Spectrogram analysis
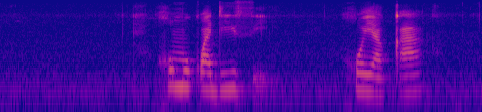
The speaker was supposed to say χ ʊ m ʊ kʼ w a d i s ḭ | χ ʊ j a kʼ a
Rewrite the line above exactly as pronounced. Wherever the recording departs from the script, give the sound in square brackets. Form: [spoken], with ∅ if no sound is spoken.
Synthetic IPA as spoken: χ ʊ m ʊ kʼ w a d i s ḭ | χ ʊ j a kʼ a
